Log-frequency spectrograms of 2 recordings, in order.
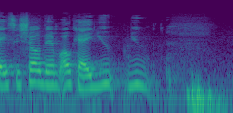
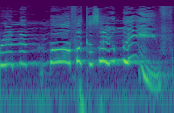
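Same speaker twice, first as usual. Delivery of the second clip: much higher and louder, outraged squeal; outraged shriek; 6 dB louder than usual. Real, not acted. Vlogger telling viewers the wrapper said leaf, outraged shriek. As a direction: shriek it in disbelief.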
